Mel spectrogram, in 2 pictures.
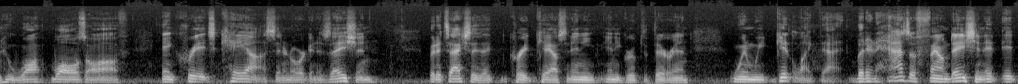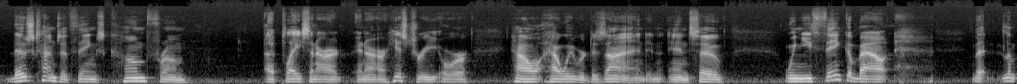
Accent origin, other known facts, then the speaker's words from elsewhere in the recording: Baton Rouge, Louisiana, United States; originally from Baton Rouge, when I was, my mom passed away when I was two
